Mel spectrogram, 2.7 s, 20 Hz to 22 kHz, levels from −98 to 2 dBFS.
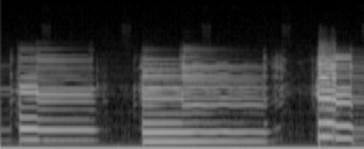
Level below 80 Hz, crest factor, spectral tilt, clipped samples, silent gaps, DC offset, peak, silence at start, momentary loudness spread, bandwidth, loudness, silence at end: -72 dBFS; 20 dB; -4 dB/octave; under 0.1%; none; 4%; -14 dBFS; 0 s; 14 LU; 19 kHz; -35 LUFS; 0 s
